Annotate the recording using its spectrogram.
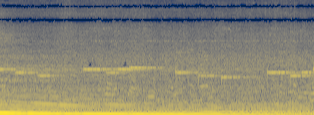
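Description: Loud electronic dance music from a carnival sound system: the beat breaks off into a long, very deep bass tone with a falling sweep, with a few short high synth notes on top.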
